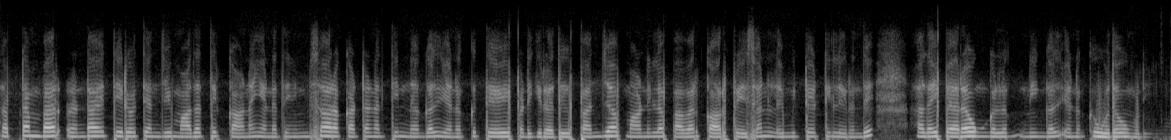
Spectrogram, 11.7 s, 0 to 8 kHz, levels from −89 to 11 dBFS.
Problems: background sounds at intervals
